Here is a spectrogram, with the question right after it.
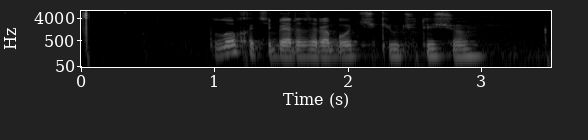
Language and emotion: Russian, sad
